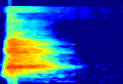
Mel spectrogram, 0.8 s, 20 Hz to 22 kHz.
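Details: Six-week-old blenheim Cavalier King Charles Spaniel puppy, one of the pups Roman and Blue born November 14, 2022, in an indoor home puppy pen: a single sharp, loud yip-like bark lasting under half a second, then silence.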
